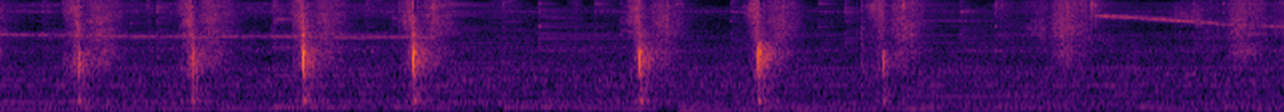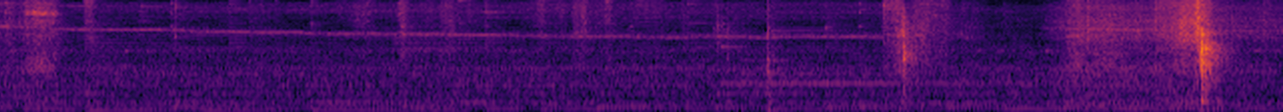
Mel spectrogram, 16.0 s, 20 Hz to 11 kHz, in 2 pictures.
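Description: Kitchen knife cutting through a tomato on a wooden cutting board. The blade taps sharply against the board about once every 0.7 seconds for the first six seconds, then only a few scattered taps later, with a louder one just before the end.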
